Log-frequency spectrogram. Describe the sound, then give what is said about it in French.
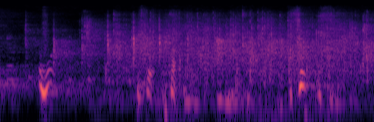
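A crowd applauds in a steady, moderately loud patter of clapping that carries through the whole moment, with a few voices and brief vocal sounds rising over it. “Je, sens qu'il y a des gens qui veulent applaudir.”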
